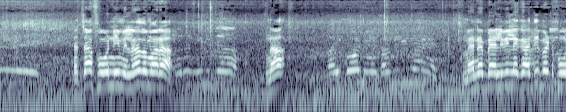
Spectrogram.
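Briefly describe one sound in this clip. An elderly man shouts in distress close by.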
